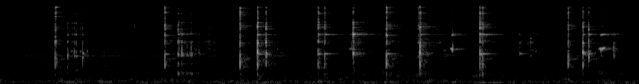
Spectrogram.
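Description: About a dozen quick, irregular clinks against a small glass bowl as two egg yolks are tipped out of it into a pot of milk.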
